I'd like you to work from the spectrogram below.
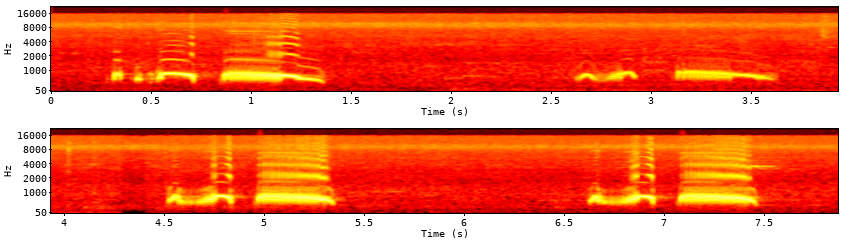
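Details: Spotted dove, known locally as cu gáy, giving repeated coo phrases about every two seconds: brief looping introductory notes then a long, slightly falling, husky coo; background quiet.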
